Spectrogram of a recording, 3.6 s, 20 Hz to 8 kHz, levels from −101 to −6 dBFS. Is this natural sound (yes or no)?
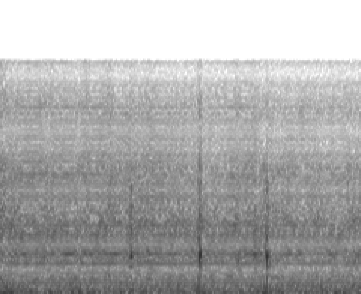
no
